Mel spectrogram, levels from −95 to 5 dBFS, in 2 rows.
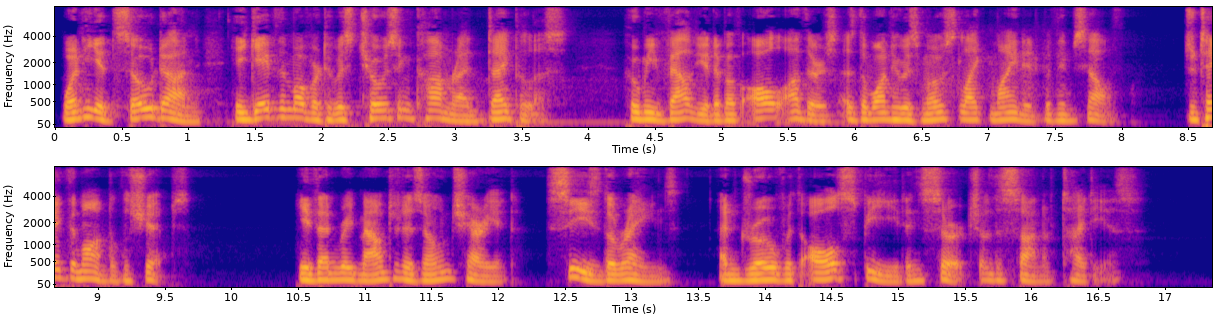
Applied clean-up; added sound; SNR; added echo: neural mask model DeepFilterNet 3.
